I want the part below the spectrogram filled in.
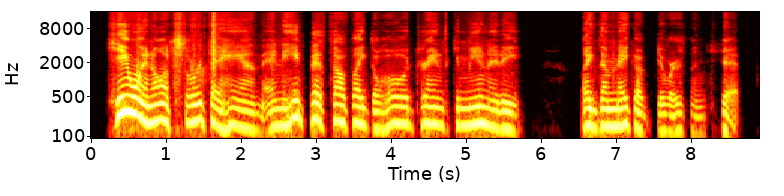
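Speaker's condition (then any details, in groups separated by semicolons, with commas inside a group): Brain injury; multiple injuries, right side numb including tongue; topic fixation, poor concentration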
